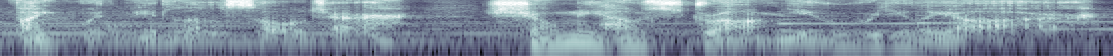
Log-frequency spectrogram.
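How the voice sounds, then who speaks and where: An actor playing a gruff, stoic middle-aged soldier in a video game cutscene, terse and fatherly, with a husky growl. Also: sing-song, full character voice. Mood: stern, resolute. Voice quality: deep, gravelly, husky growl. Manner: terse, measured, low-key delivery. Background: music.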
